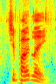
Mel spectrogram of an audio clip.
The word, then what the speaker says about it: chipotle: Well, you can say it properly. What is it? Chipotle.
